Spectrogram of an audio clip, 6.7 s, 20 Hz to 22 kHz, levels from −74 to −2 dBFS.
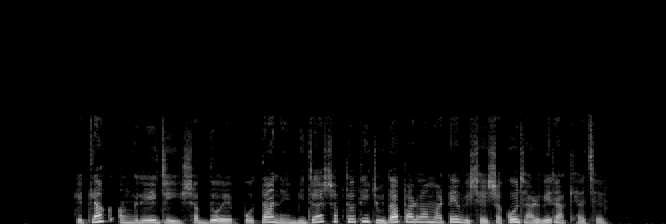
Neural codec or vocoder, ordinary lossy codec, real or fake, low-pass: none; none; real; 10.8 kHz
